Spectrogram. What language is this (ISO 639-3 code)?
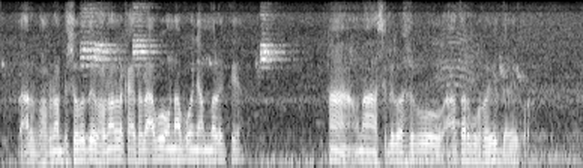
sat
